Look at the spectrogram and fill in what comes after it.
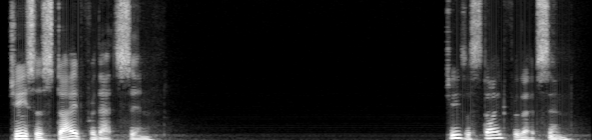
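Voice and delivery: low, soft, put-on trembling voice with heartfelt quaver. Retelling what a senior girl said to the speaker, imitating a quivering voice. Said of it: "with a quiver in her voice".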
